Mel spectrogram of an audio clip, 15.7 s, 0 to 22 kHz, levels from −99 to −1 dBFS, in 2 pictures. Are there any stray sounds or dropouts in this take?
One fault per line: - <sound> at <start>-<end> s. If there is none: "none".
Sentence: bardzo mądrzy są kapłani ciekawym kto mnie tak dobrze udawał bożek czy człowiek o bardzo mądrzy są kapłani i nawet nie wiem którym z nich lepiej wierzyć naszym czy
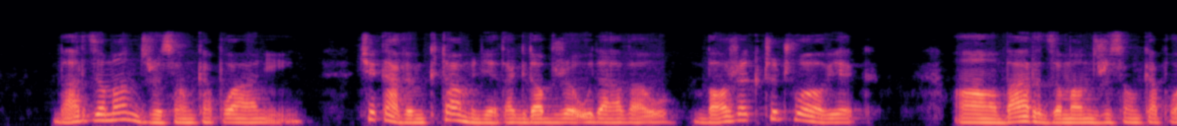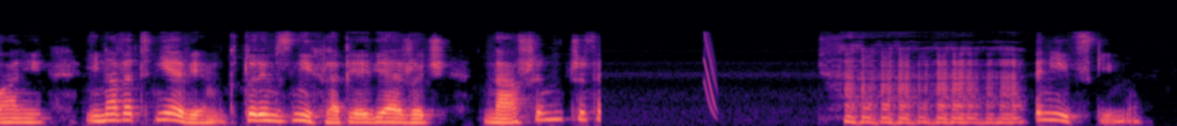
- chirp at 12.5-12.6 s
- laugh at 13.3-14.7 s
